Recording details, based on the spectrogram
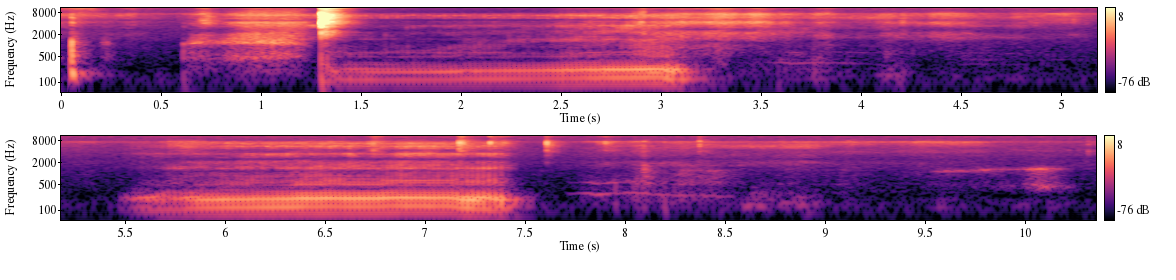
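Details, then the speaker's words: Female dog snoring: two long, low, rumbling snores a few seconds apart with quiet breathing between; ordinary snoring. "bless you can hear she snores like a [ __ ] pig foreign"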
